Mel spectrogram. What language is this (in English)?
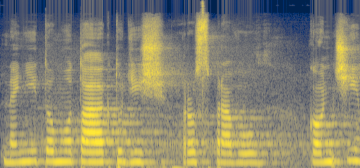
Czech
